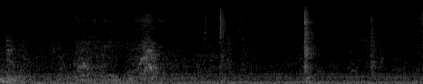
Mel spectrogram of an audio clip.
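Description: Quiet classroom room tone with a steady low hum, broken by a few short scratchy clicks and rustles about halfway through and near the end.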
